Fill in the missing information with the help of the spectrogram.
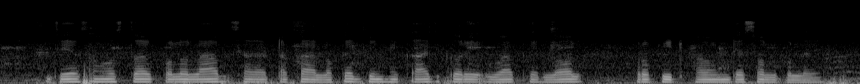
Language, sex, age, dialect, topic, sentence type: Bengali, male, 31-35, Jharkhandi, banking, statement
